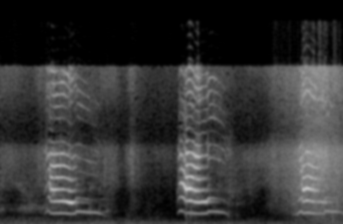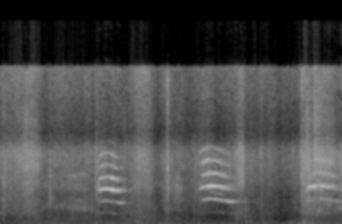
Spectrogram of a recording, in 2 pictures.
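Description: Several kittens mew in a henhouse, high thin calls in short bursts of two or three, repeating roughly every second, near and fairly loud over a quiet background.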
